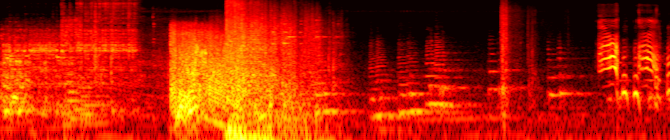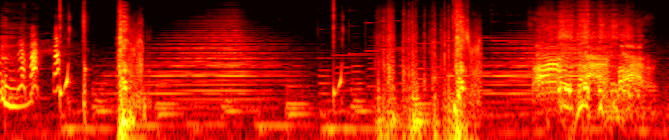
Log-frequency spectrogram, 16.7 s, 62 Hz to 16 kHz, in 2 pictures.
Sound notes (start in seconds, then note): 7.4 laughing; 15.3 deeper laughing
